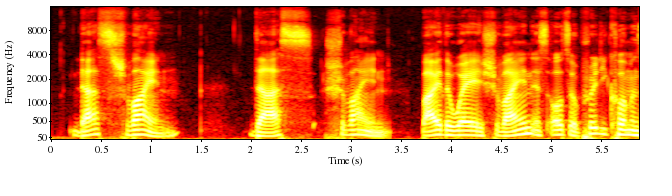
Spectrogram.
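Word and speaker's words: Schwein: By the way, schwine is also a pretty common swear word in German.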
